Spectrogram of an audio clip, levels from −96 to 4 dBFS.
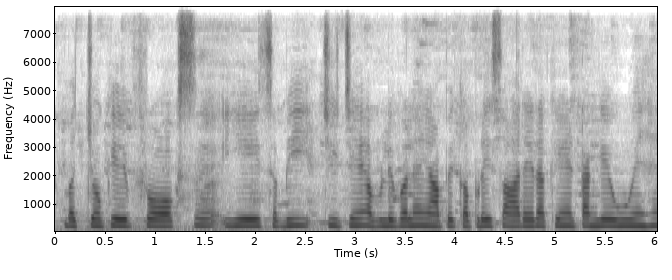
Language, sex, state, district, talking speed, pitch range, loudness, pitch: Hindi, female, Bihar, Sitamarhi, 170 wpm, 225-230 Hz, -26 LUFS, 230 Hz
